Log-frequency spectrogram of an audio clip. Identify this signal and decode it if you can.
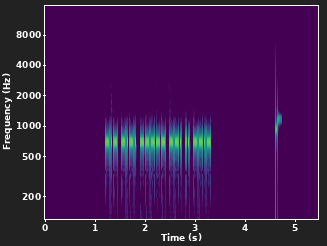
Morse code, heard as a keyed tone, about 44 wpm, 700 Hz. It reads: KC0GIQ
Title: USA Call Signs - 6 Characters - 4x Character Spacing - 45wpm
